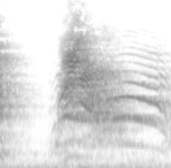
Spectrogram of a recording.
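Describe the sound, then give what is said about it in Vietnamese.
A black cat meows softly inside a parked car, giving one faint, drawn-out cry that swells and then trails away slowly. “Vừa mở cửa thì từ trong xe khẽ vang lên tiếng mèo kêu.”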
